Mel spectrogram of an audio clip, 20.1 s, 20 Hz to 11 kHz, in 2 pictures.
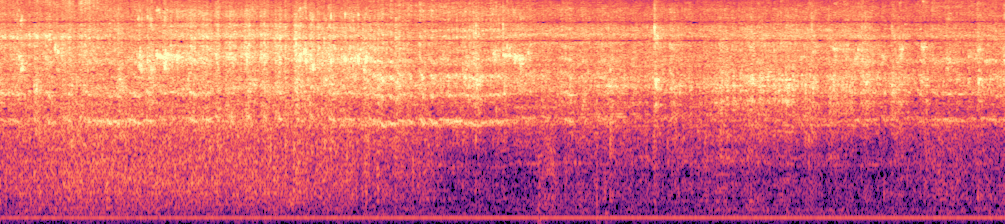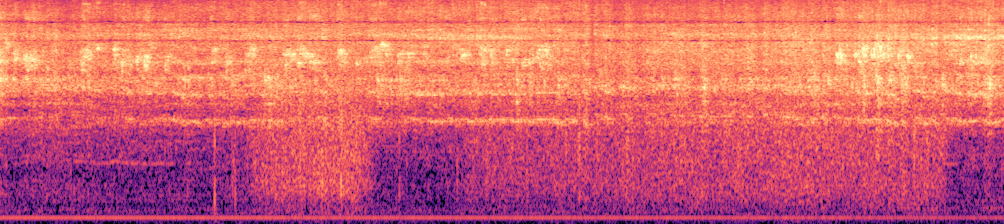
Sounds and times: Train: 0:00.0 - 0:20.0.

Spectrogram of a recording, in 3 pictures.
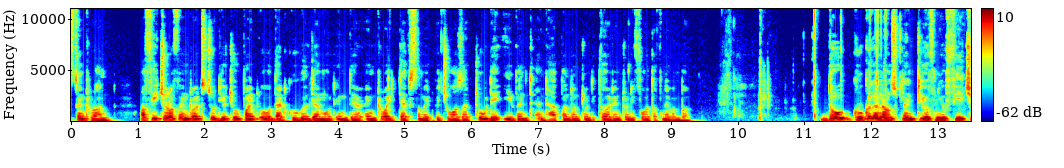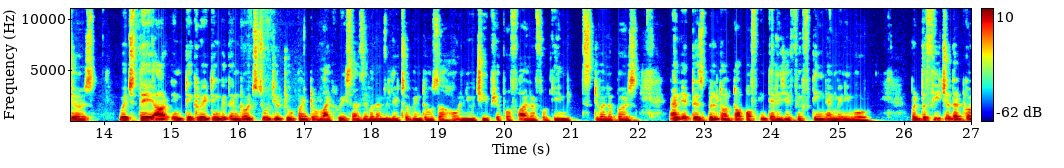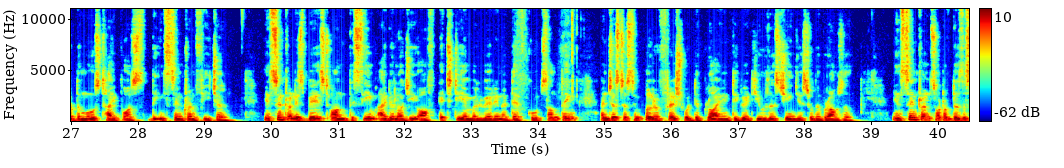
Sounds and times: Speech: 0:00.0 - 0:09.4, 0:11.2 - 0:40.4.

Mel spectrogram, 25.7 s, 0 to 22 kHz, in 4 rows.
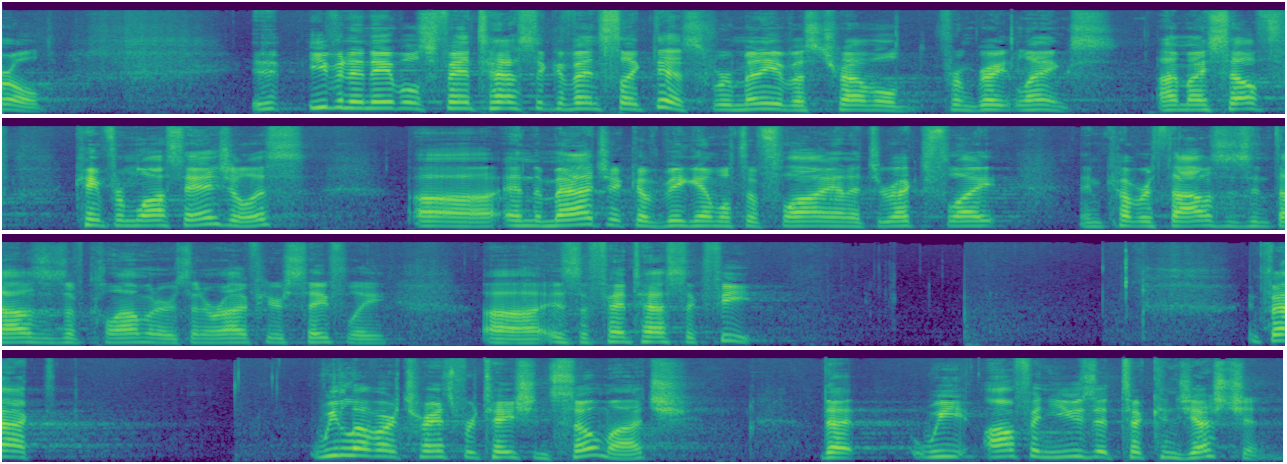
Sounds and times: Speech: 0:00.0 - 0:00.3, 0:01.3 - 0:16.7, 0:19.1 - 0:19.6, 0:20.8 - 0:22.8, 0:23.4 - 0:25.6.

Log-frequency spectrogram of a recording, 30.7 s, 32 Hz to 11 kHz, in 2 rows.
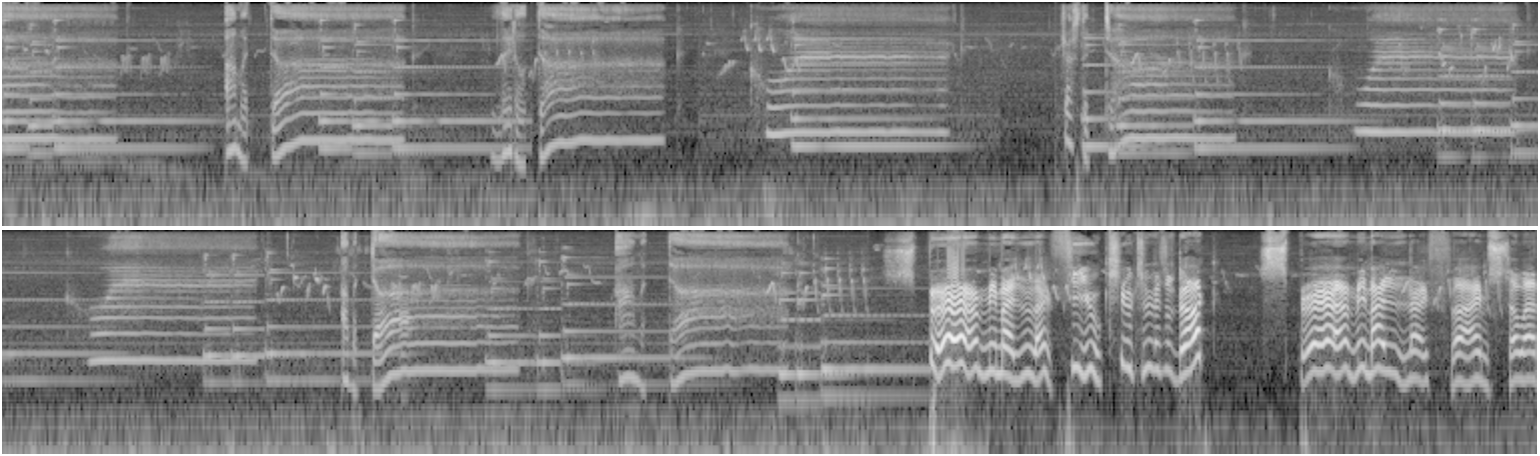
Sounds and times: Music: 0:00.0 - 0:05.4, 0:07.7 - 0:09.6, 0:10.6 - 0:25.7
Speech: 0:02.2 - 0:03.2, 0:04.9 - 0:05.8, 0:10.6 - 0:11.4, 0:18.8 - 0:19.5, 0:21.5 - 0:22.4, 0:24.3 - 0:30.7.

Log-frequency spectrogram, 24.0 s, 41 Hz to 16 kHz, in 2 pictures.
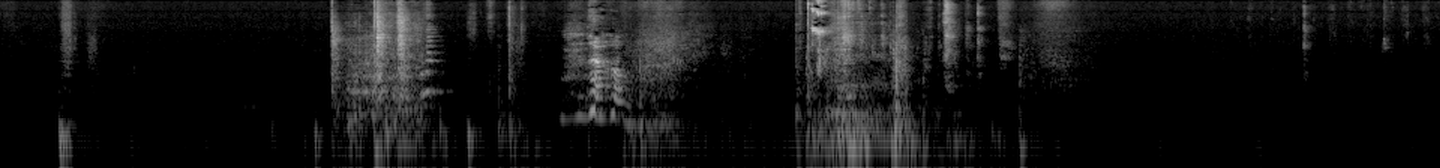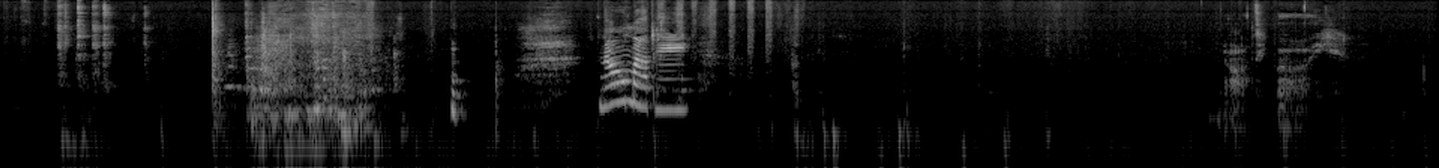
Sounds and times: Speech: 0:04.7 - 0:05.4, 0:17.0 - 0:17.9, 0:22.1 - 0:23.3.

